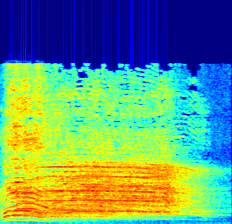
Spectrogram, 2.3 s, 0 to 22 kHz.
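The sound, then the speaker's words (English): An audience shouting together on cue, one loud, sustained collective yell that holds steady and then tapers off at the end. “I could, say 1, 2, 3, shout. Ready? 1, 2, 3, shout.”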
